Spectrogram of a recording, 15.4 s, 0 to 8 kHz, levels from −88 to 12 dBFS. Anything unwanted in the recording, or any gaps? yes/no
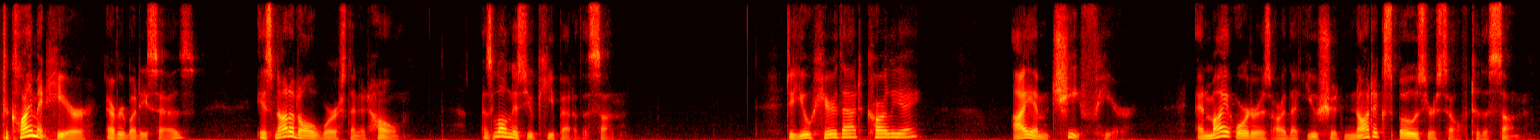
no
